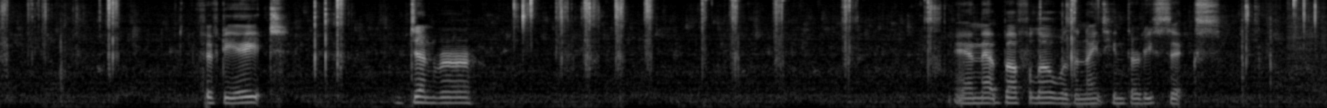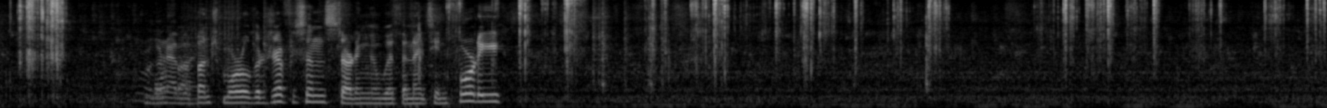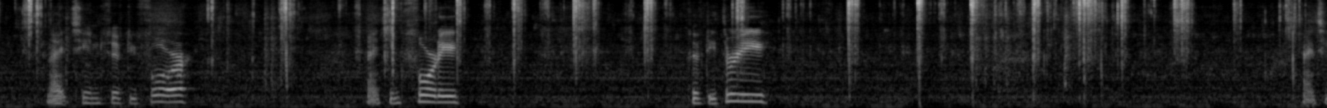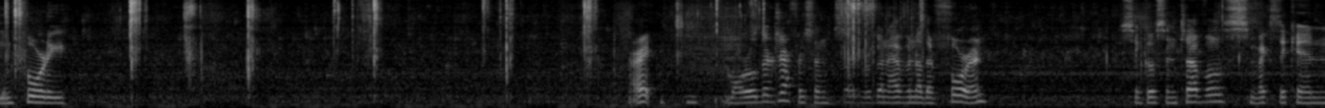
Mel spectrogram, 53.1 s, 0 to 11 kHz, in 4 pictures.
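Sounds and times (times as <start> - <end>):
coins clinking: 0.0 - 1.3, 3.1 - 3.6, 5.1 - 8.6, 9.2 - 9.5, 12.4 - 14.0, 17.7 - 22.8, 23.6 - 27.1, 28.6 - 40.1, 41.1 - 42.5, 43.1 - 43.6, 44.6 - 45.0, 45.6 - 45.8, 48.2 - 48.7.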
